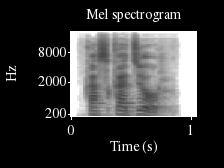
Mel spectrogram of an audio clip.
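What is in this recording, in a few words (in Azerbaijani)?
"kaskadyor", Azerbaijani; Orfoqrafiya Lüğəti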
